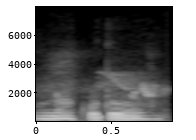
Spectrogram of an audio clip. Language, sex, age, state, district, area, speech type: Santali, female, 45-60, Jharkhand, East Singhbhum, rural, spontaneous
